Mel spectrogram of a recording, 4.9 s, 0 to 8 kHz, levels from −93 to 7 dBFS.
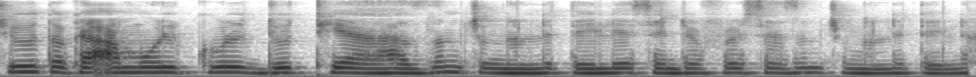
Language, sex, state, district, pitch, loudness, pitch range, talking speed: Wancho, female, Arunachal Pradesh, Longding, 180 Hz, -19 LUFS, 170-195 Hz, 220 wpm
